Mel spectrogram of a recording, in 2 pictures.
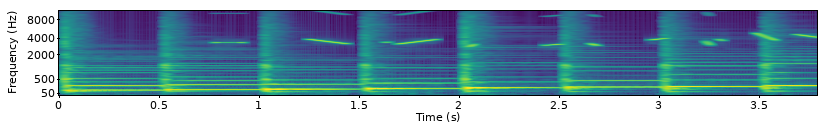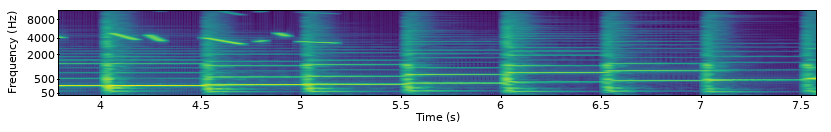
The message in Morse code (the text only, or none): none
